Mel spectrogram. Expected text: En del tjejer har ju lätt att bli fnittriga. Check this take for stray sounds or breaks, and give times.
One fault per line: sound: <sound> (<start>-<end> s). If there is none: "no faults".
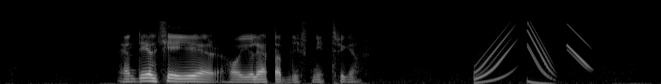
sound: chirp (4.7-6.0 s)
